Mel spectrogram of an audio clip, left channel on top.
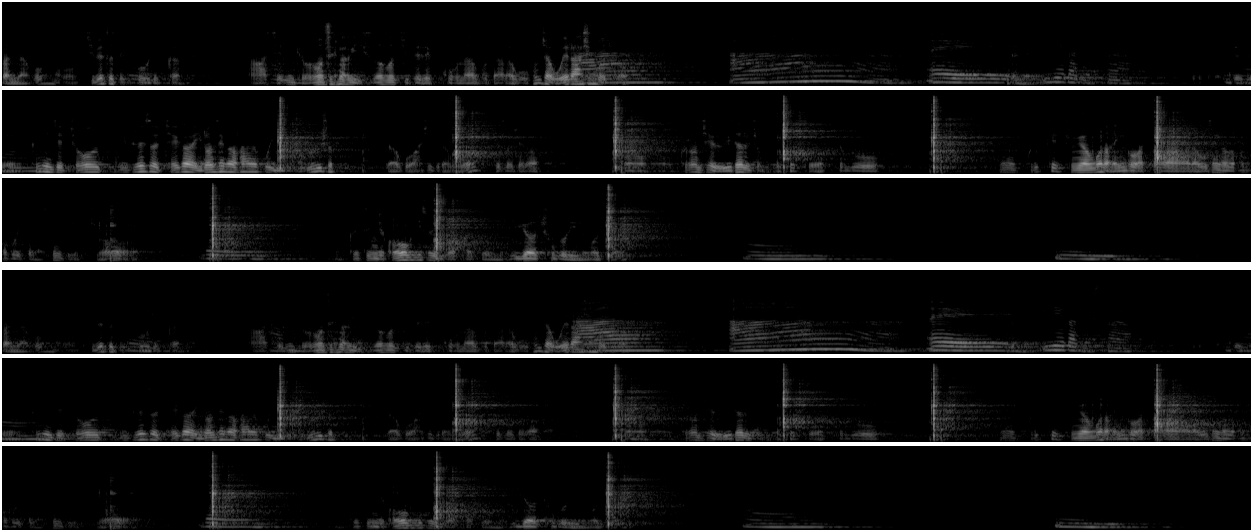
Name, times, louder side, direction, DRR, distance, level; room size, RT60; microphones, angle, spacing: voice 1, 0.0-1.8 2.5-6.3 10.0-10.4 12.2-15.8 16.3-17.9 18.7-21.3 22.5-26.3 28.5-31.2, left 6 dB, 85° left, 16 dB, 0.5 m, -46 dB
voice 2, 1.2-1.6 2.7-3.0 5.7-6.7 7.3-11.3 12.4-13.1 18.7-19.0 26.9-27.6 32.4-33.3 35.5-36.3 36.8-36.9, right 2 dB, 85° right, 5 dB, 1.5 m, -51 dB
sound 1, 15.1-16.1 17.0-17.6 18.2-19.0 19.3-19.4 19.6-22.2 22.7-24.6 24.8-26.6 27.0-28.0 28.8-29.8 30.2-31.2, left 1 dB, ahead, 0.5 m, -37 dB
27.5 x 21.5 x 5.9 m, 2.5 s
head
